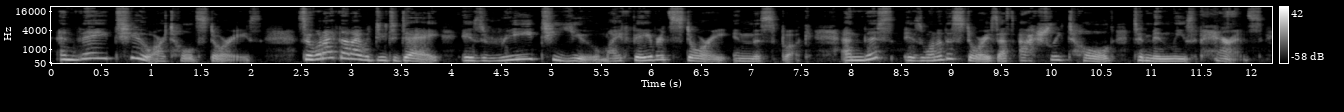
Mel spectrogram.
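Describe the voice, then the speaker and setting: Higher-voiced woman reading a storybook, slightly husky. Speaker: author reading own book. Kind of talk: storybook read-aloud.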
